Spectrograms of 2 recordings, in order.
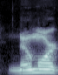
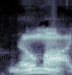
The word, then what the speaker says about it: Nomar: Uh, Nomar Garciaparra. Noma. Nomar, you got to say it like that.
